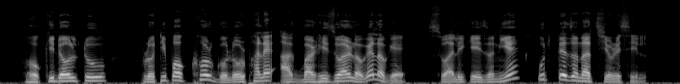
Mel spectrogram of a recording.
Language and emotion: Assamese, happy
